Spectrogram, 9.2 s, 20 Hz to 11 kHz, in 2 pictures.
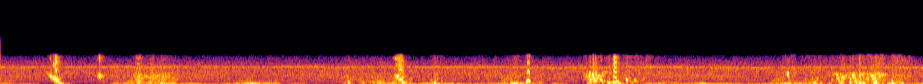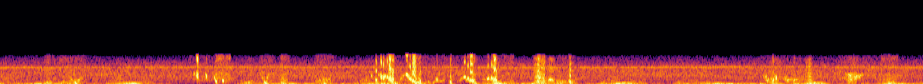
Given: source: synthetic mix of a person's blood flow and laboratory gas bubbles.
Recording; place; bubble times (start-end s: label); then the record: Doppler ultrasound of blood flow; precordium
0.23-0.37 s: bubbles
0.47-0.55 s: bubbles
0.64-0.90 s: bubbles
1.71-2.07 s: bubbles
2.15-2.23 s: bubbles
2.53-2.68 s: bubbles
2.91-3.31 s: bubbles
3.90-3.98 s: bubbles
4.00-4.56 s: bubbles
4.82-5.05 s: bubbles
5.56-5.77 s: bubbles
5.82-6.07 s: bubbles
6.18-6.30 s: bubbles
6.43-7.18 s: bubbles
7.27-7.52 s: bubbles
8.41-8.72 s: bubbles
8.79-9.11 s: bubbles
From the record:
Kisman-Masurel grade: 243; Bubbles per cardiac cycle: several, 3 to 8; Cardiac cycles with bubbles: 100%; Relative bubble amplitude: loud (0.450 to 0.775); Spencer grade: 3 (all of the cardiac periods contain showers or single bubble signals, but not dominating or overriding the cardiac motion signals); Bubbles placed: anywhere in the cardiac cycle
